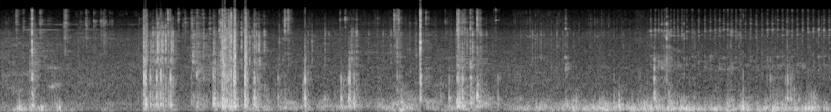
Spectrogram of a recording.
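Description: Bicycle rattling and clattering in a run of sharp knocks for a few seconds, then a steadier low rumble of rolling tyres and wind.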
